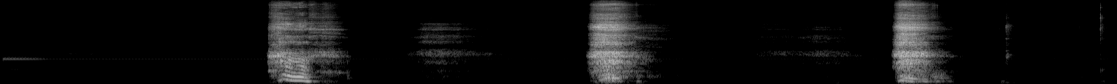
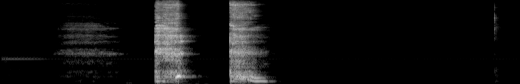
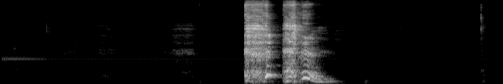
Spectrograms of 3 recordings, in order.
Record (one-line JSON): {"exhalation_length": "11.2 s", "exhalation_amplitude": 32768, "exhalation_signal_mean_std_ratio": 0.26, "cough_length": "5.2 s", "cough_amplitude": 32768, "cough_signal_mean_std_ratio": 0.28, "three_cough_length": "5.0 s", "three_cough_amplitude": 32768, "three_cough_signal_mean_std_ratio": 0.28, "survey_phase": "beta (2021-08-13 to 2022-03-07)", "age": "65+", "gender": "Female", "wearing_mask": "No", "symptom_none": true, "smoker_status": "Never smoked", "respiratory_condition_asthma": false, "respiratory_condition_other": false, "recruitment_source": "REACT", "submission_delay": "2 days", "covid_test_result": "Negative", "covid_test_method": "RT-qPCR", "influenza_a_test_result": "Negative", "influenza_b_test_result": "Negative"}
